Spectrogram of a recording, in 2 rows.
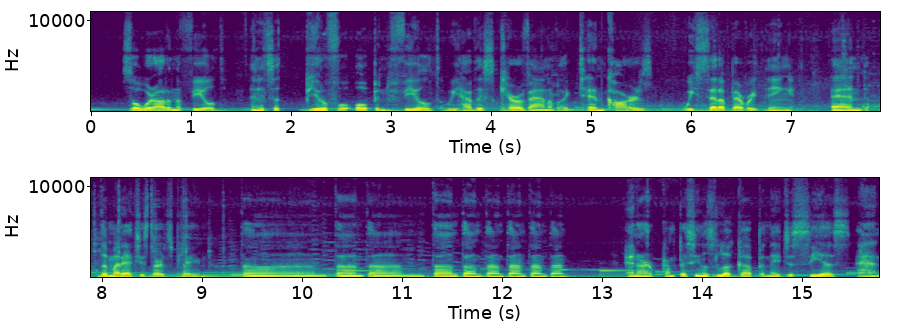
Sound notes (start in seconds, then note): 9.2 mimics a tune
